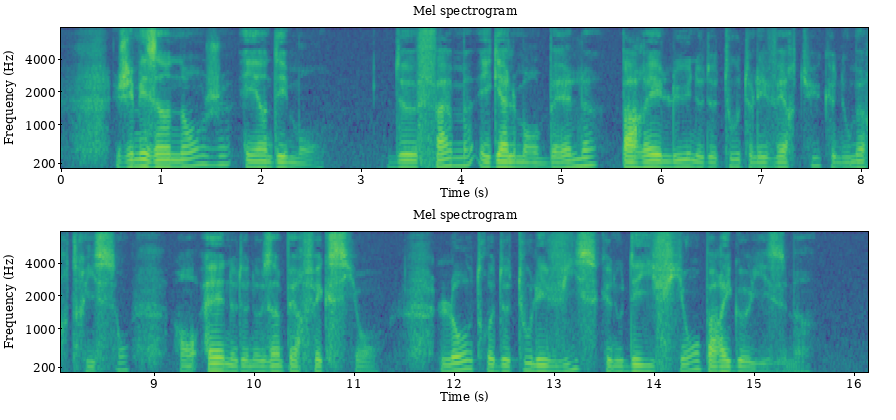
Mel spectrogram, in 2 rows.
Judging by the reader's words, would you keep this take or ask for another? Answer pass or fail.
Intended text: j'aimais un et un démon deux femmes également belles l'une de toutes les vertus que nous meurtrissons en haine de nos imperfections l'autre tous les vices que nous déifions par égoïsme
fail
